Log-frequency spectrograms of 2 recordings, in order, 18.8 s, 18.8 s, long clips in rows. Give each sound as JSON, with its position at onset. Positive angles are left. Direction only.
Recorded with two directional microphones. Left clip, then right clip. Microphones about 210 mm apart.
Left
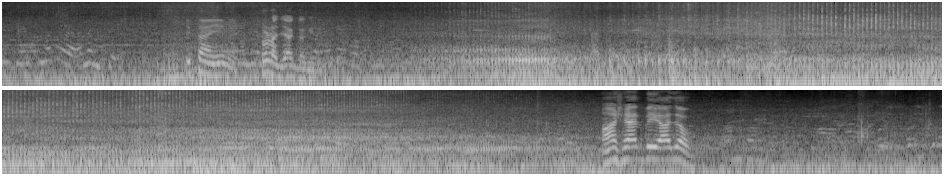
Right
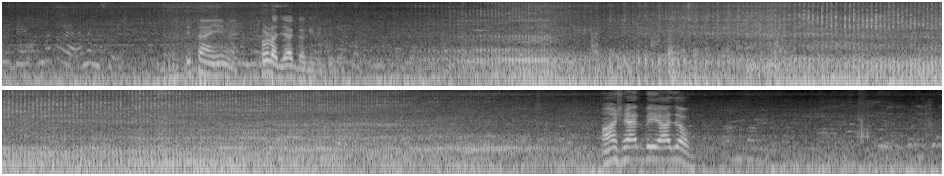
{"t": 2.0, "sound": "speech", "side_deg": 15}
{"t": 2.6, "sound": "speech", "side_deg": 0}
{"t": 5.0, "sound": "roar", "side_deg": -10}
{"t": 6.8, "sound": "vehicle", "side_deg": -20}
{"t": 9.5, "sound": "vehicle", "side_deg": 30}
{"t": 9.8, "sound": "vehicle", "side_deg": 10}
{"t": 10.7, "sound": "lawn mower", "side_deg": 15}
{"t": 11.6, "sound": "vehicle", "side_deg": 25}
{"t": 15.3, "sound": "speech", "side_deg": 15}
